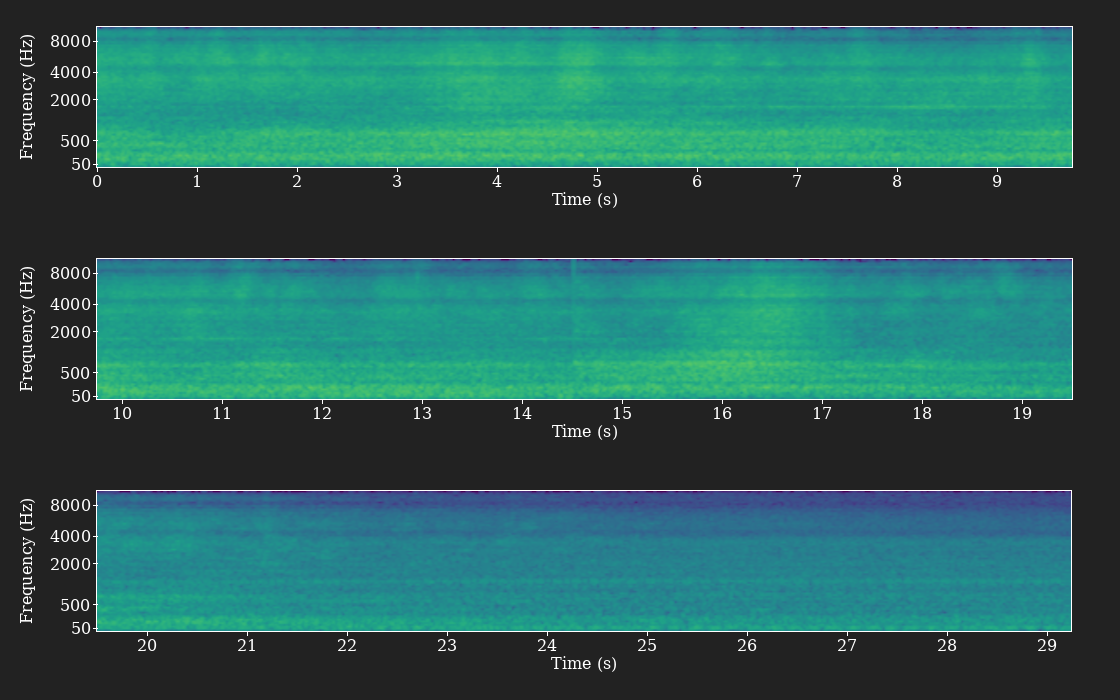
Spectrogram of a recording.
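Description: A jet engine roars and whines loudly close by, then slowly fades.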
